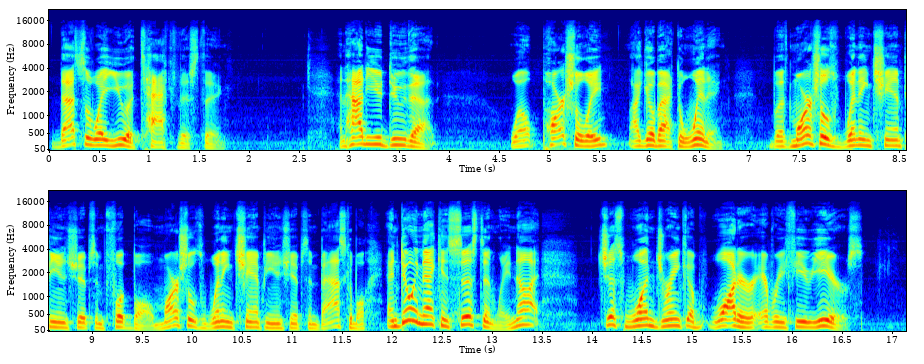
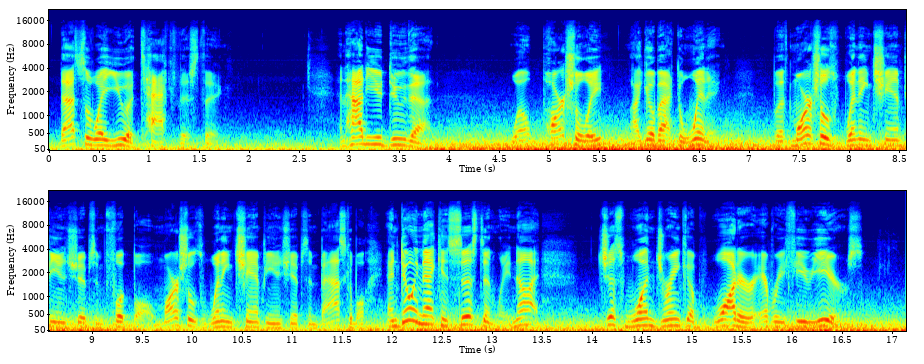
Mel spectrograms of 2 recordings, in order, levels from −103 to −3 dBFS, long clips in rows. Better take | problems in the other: first | low rumble; noticeable; throughout; 15 dB below the speech

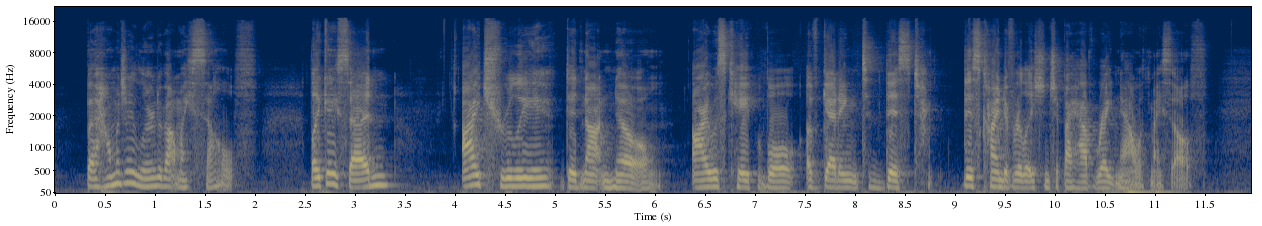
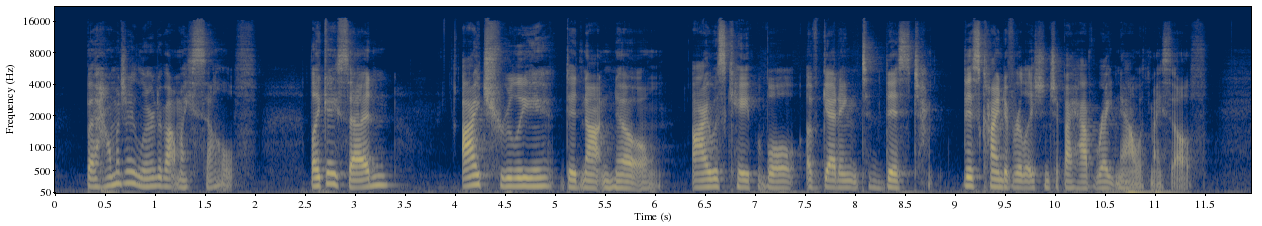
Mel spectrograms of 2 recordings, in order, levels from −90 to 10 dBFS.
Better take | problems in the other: second | distortion; slight; 10 dB below the speech

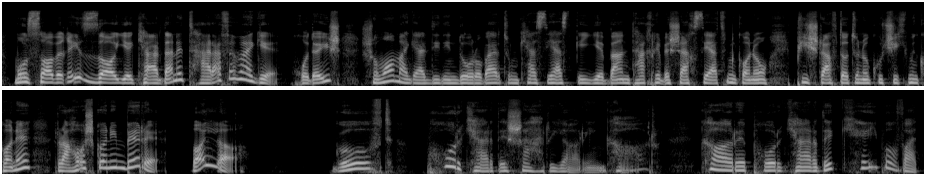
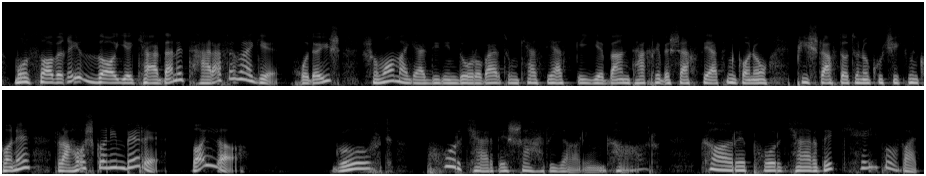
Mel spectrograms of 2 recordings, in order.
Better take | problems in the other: first | muffled; very; fading above 1.5 kHz

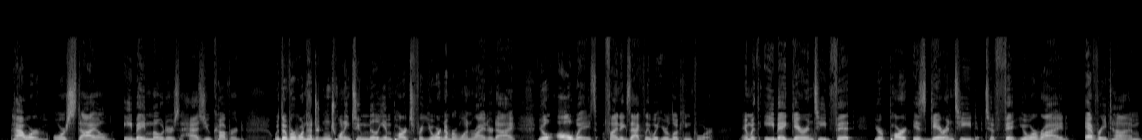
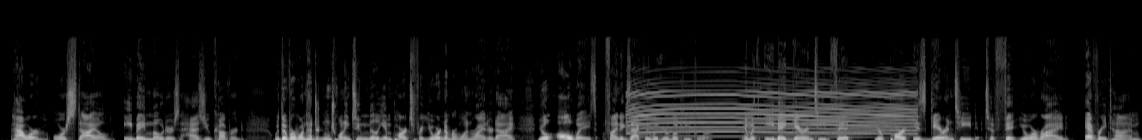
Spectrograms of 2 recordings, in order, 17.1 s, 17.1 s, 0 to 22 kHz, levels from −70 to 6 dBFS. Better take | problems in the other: first | siren; noticeable; from 9.5 to 14 s; peak 3 dB below the speech

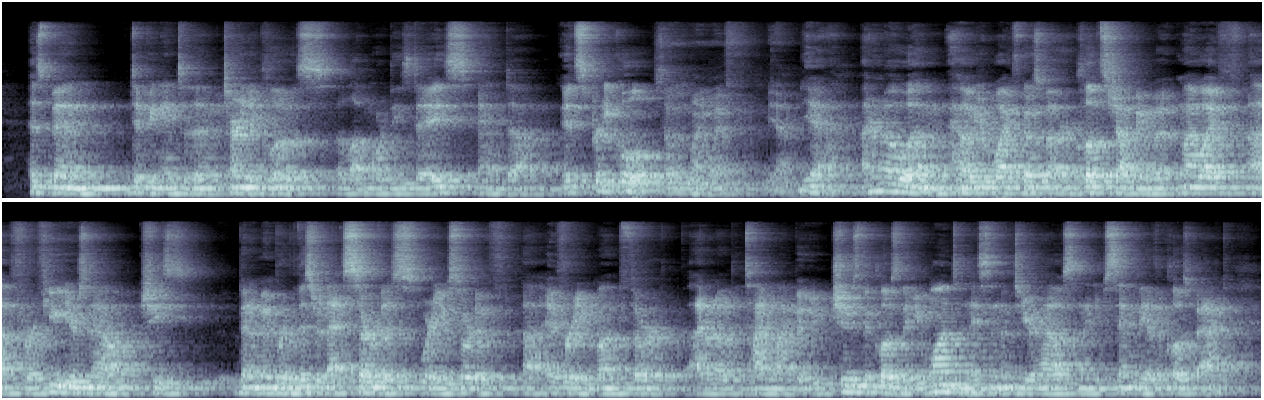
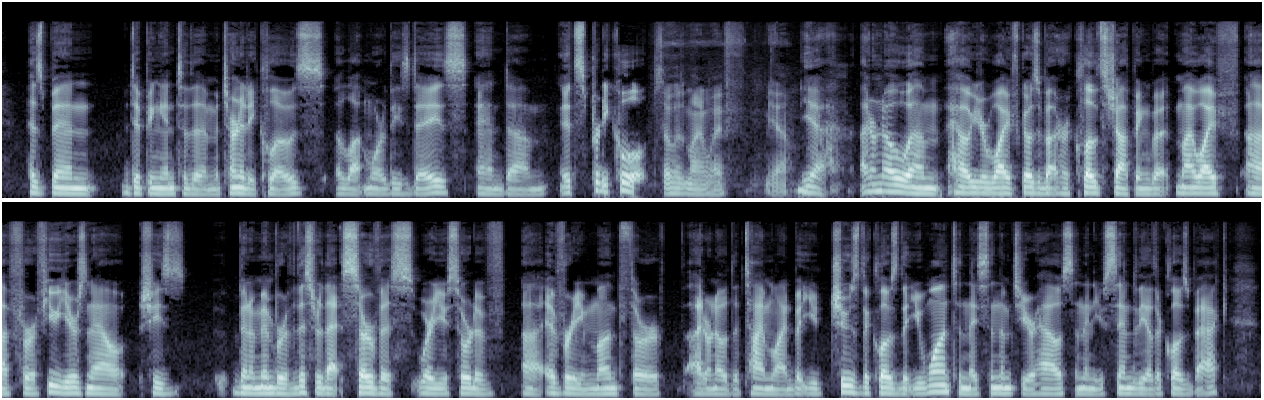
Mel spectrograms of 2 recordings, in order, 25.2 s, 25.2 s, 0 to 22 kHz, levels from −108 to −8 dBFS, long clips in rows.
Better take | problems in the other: second | room echo; noticeable; dies away in 1.1 s // off-mic speech; far

